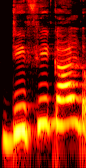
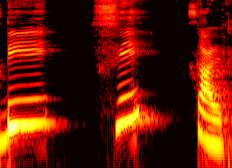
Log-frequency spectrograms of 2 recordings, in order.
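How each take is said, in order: First: Said in the usual way. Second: ডিফিকাল্ট broken into three syllables, di-fi-kalt, with long pauses. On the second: Shown as a demonstration. Teacher counting syllables for students, ডিফিকাল্ট split slowly into di, fi, kalt. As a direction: say ডিফিকাল্ট very slowly, one separate beat per syllable. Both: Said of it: "কটা syllable রয়েছে বলো".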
